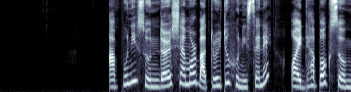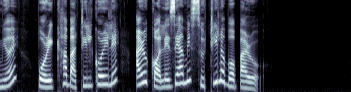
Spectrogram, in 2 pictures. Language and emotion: Assamese, surprised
